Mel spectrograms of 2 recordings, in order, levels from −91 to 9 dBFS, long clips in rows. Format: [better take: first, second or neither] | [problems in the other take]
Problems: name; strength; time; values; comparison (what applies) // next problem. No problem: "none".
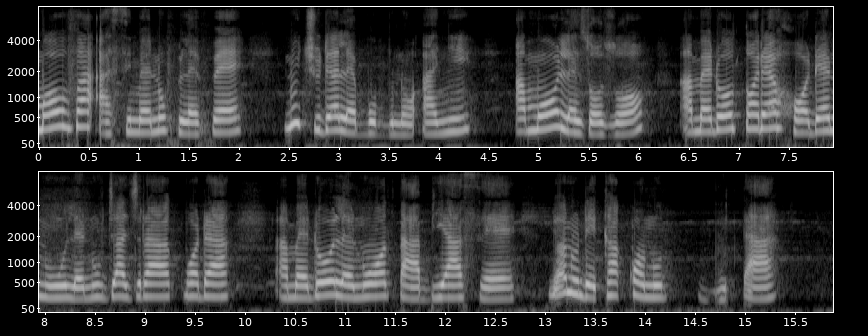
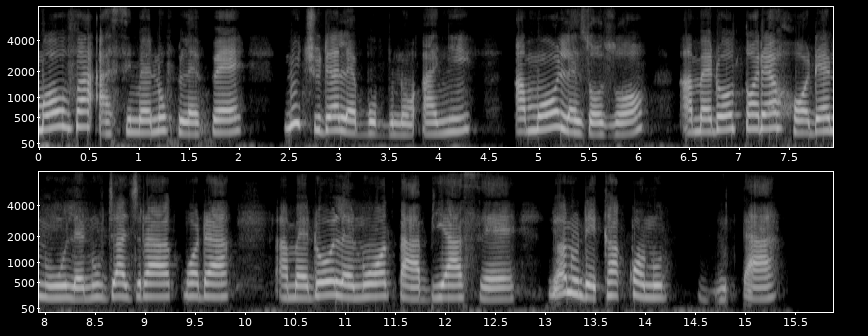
first | noise reduction (neural mask model Resemble Enhance denoiser)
